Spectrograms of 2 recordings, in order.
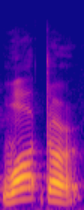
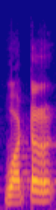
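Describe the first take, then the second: First: The stress is on the first syllable. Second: The stress is on the second syllable. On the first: The speaker calls it right. "तो वा के ऊपर stress fall करता है" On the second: The speaker calls it wrong. "इसको ऐसे नहीं पढ़ सकते"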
